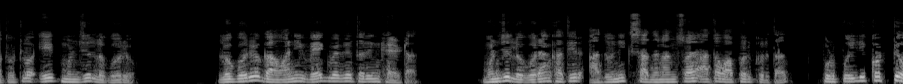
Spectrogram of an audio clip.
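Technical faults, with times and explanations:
Throughout, HE-AAC compression: heavy codec damage, with nothing above about 11.1 kHz and a treble that sounds bright yet synthetic. The likely cause is spectral band replication at a very low bitrate, around 12 kbps, copying lower bands upward, so harmonics misalign and s sounds turn gritty and lispy.
5.65 to 5.67 s, pre-echo: a brief hiss spreads about 23 ms ahead of a sharp attack, which sounds softened and smeared. The codec distributes quantisation noise across its whole transform block, so noise sized for the loud onset also fills the quiet gap just before it.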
